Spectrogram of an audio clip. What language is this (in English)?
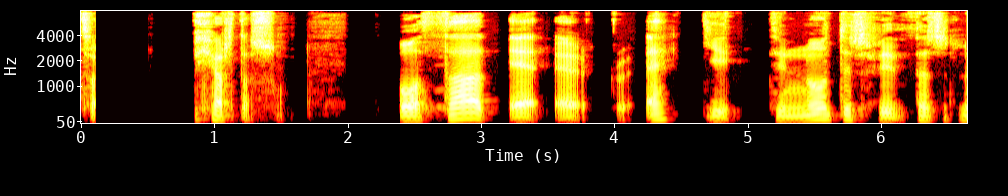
Icelandic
